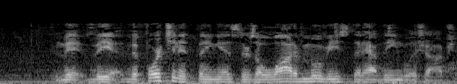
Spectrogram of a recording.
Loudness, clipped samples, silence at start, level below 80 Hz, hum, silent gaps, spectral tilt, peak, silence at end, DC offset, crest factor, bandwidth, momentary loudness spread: -21 LUFS; under 0.1%; 0 s; -38 dBFS; none; none; -5 dB/octave; -4 dBFS; 0 s; under 0.1%; 18 dB; 7.2 kHz; 9 LU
